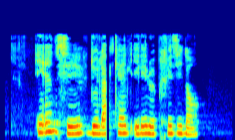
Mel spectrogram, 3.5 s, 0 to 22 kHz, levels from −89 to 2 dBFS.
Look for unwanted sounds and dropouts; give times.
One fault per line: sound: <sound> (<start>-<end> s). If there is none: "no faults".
sound: dropout (1.6-1.6 s)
